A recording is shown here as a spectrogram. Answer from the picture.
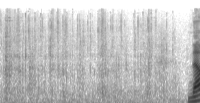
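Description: Faint handling noise as fingers turn a small screw on the underside of a video-conferencing base unit: soft scraping with a few light ticks.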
